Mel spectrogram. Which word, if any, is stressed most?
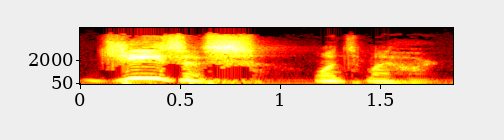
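Jesus. The emphasis falls on Jesus. "give emphasis to Jesus"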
